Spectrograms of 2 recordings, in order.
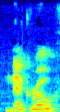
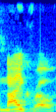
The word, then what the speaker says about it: Nigro: I pronounced my friend Nick, his last name as Negro for fucking like 4 years. And it was actually pronounced Nigro, and no one ever corrected me.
